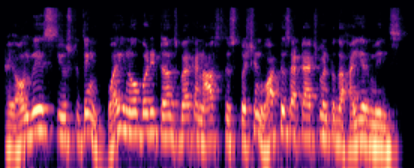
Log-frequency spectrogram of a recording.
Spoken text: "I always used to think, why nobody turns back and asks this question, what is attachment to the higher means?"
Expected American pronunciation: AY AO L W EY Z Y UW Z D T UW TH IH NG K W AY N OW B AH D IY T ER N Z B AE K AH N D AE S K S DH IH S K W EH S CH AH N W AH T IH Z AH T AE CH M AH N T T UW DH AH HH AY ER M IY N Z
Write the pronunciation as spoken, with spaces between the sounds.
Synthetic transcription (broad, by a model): AY AO L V EY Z Y UW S T UW T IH NG K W AY N OW B AH D IY T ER N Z B AE K AH N D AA S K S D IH S K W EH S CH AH N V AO T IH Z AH T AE CH M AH N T T UW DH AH HH AY ER M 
